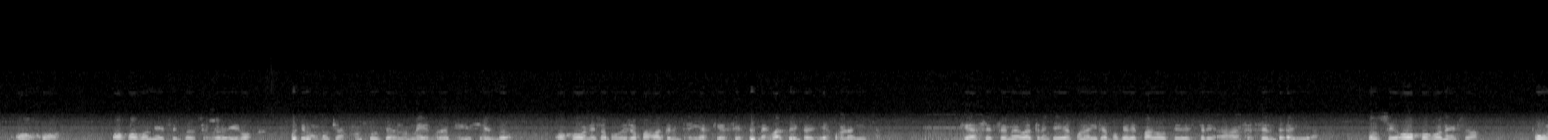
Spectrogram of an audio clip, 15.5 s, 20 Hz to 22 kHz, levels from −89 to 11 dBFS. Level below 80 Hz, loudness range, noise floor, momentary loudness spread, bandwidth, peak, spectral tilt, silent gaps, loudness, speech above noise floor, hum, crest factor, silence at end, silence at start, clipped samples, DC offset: -66 dBFS; 3 LU; -42 dBFS; 10 LU; 4 kHz; 0 dBFS; -9 dB/octave; none; -23 LUFS; 20 dB; none; 22 dB; 0 s; 0.1 s; under 0.1%; under 0.1%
